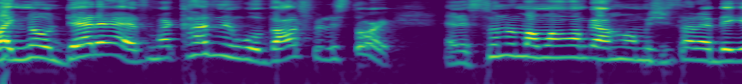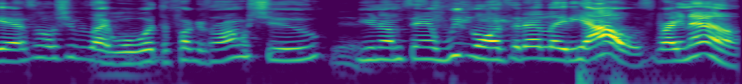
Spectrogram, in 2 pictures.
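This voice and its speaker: Animated and very fast, a woman with a high voice talks with hardly any pauses and ordinary pitch variation over noticeable background noise. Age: 30s. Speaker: podcast host. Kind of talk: casual chat.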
